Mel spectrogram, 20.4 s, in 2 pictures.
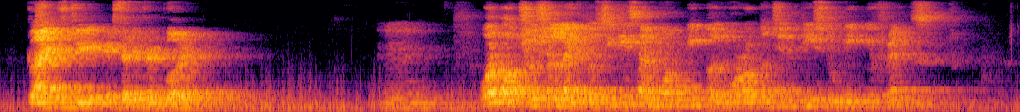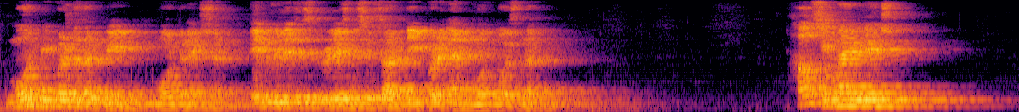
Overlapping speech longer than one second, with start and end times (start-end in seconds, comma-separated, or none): none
